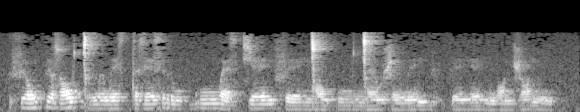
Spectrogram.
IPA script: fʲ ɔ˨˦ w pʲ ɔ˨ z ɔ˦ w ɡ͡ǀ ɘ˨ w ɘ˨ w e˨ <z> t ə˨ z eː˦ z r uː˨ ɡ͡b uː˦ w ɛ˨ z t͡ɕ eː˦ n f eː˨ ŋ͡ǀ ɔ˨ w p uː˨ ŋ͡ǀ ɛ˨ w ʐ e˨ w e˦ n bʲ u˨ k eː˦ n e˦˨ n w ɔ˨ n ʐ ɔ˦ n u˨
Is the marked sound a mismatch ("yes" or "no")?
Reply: no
